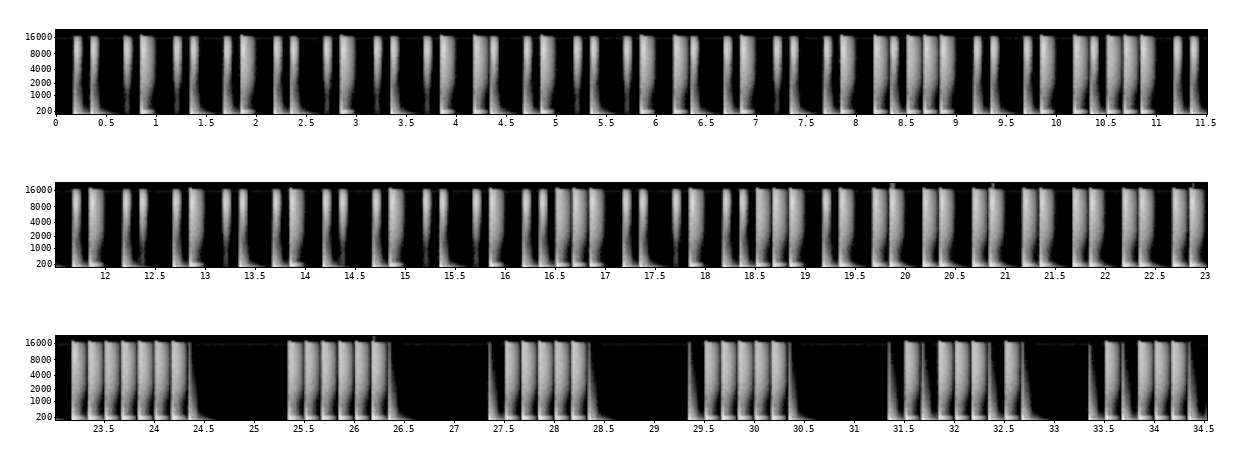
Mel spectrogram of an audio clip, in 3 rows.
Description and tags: Blues beat 808 drum sound tempo 120
Here's a basic blues using an 808 drum sound with effects add.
